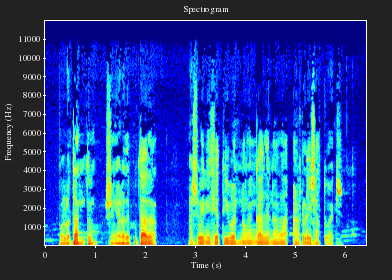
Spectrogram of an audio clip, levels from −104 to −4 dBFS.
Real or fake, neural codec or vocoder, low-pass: real; none; 10.8 kHz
